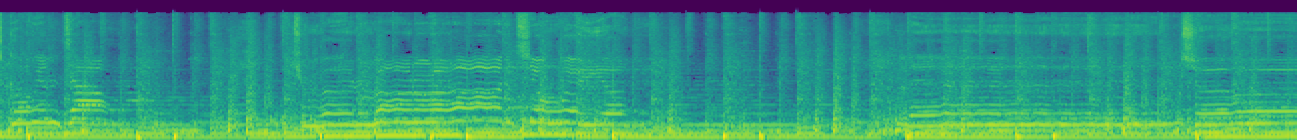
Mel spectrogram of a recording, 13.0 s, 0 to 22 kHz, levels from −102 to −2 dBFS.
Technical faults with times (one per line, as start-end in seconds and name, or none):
10.59-12.55 periodic USB or driver dropouts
